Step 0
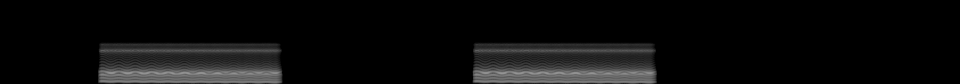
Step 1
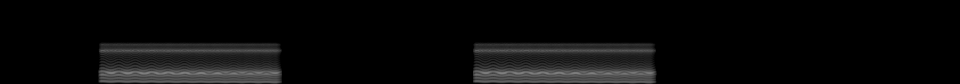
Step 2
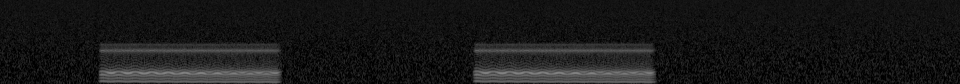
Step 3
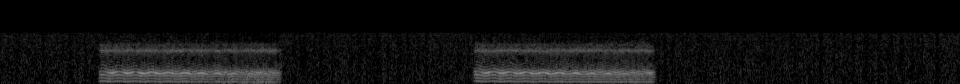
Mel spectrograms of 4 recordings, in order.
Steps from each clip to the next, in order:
tilt shelving filter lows −5.5 dB, about 920 Hz; level −3.5 dB
bit-depth reduction 8 bits, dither triangular; level +1 dB
linear-phase brick-wall low-pass 4,400 Hz; Opus 10 kbit/s 48,000 Hz

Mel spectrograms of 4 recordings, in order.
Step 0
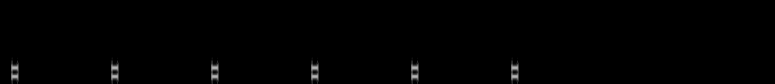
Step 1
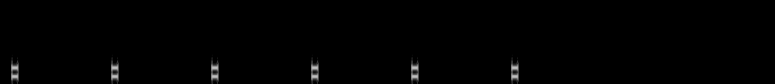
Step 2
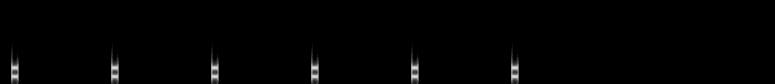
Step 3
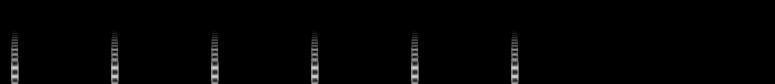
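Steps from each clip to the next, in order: parametric band 80 Hz −5 dB 0.78 octaves; level +3.5 dB
boost into a limiter +17 dB; level −1 dB
soft clipping −7 dBFS, distortion −15 dB

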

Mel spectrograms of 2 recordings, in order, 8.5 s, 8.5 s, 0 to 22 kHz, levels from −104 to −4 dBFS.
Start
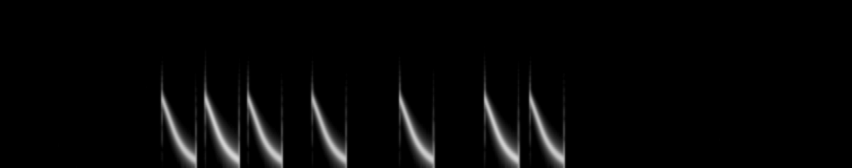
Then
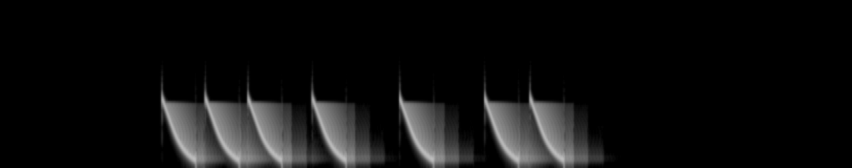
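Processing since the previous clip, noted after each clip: hum removal 70.43 Hz, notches 24
output level in coarse steps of 16 dB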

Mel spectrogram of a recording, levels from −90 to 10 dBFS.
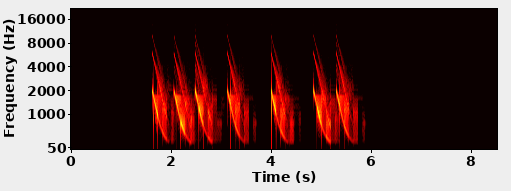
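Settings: leveller curve on the samples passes 1
high-pass on a step sequencer 11 Hz 740–2,200 Hz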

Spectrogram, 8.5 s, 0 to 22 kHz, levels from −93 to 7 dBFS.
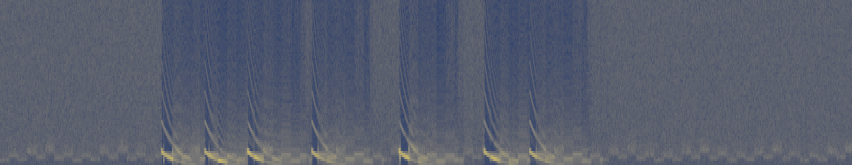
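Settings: converter with a step at zero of −34 dBFS

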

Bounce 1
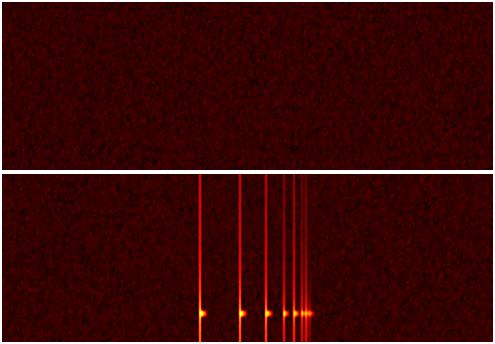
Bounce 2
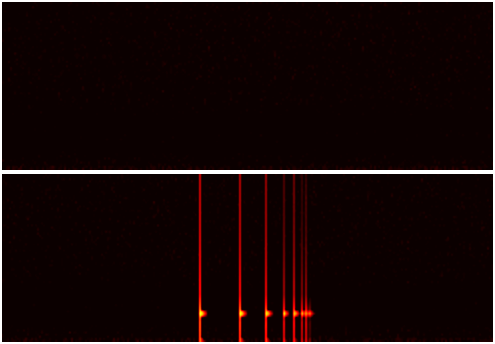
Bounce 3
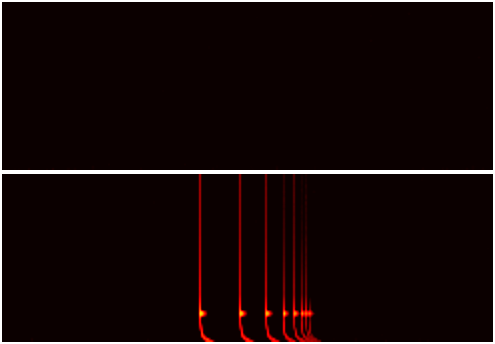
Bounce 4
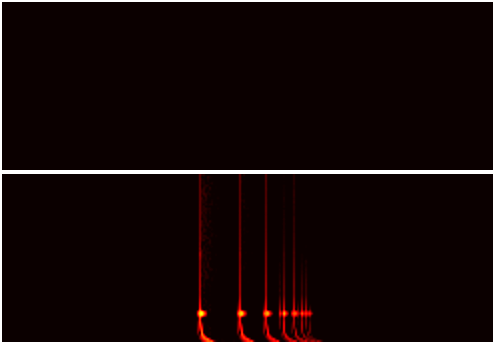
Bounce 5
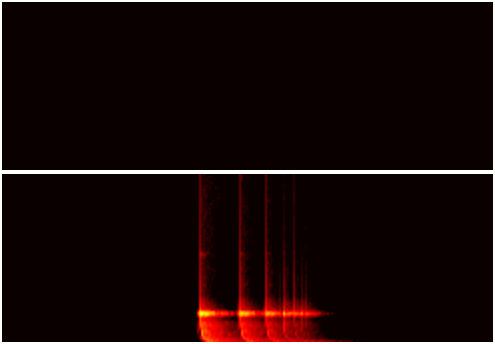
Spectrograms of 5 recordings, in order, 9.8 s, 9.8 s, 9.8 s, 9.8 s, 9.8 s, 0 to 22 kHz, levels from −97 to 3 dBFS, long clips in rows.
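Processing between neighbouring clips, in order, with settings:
thirty-one-band graphic EQ 200 Hz +6 dB, 400 Hz +7 dB, 3,150 Hz −10 dB, 6,300 Hz −5 dB; level −8 dB
all-pass dispersion lows, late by 118 ms, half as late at 480 Hz; level −4 dB
echo ahead of the sound 33 ms −19 dB; multiband upward and downward expander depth 100%
convolution reverb RT60 0.80 s, pre-delay 6 ms, DRR 3 dB

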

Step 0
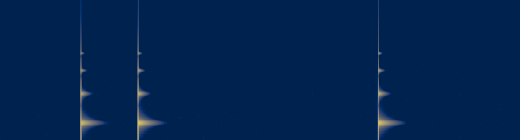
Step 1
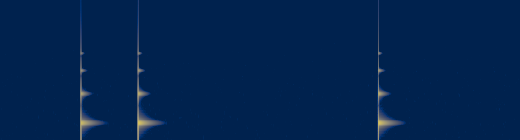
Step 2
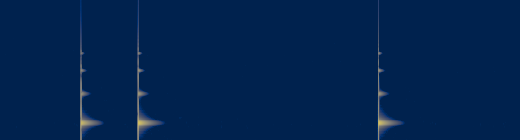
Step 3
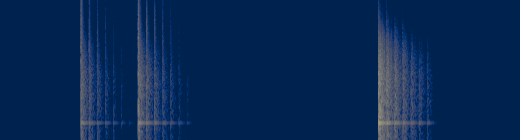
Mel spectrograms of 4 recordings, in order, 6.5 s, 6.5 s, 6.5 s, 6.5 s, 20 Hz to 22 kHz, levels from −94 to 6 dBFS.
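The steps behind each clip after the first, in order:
no processing that can be heard
phaser swept by the level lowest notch 180 Hz, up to 1,800 Hz, full sweep at −25.5 dBFS
band-pass filter sweep 2,300 Hz → 360 Hz, 0:03.14–0:05.92; on a send: repeating echo 101 ms, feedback 53%, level −11.5 dB; on the sum: short delay modulated by noise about 1,600 Hz, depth 0.31 ms; level −5 dB

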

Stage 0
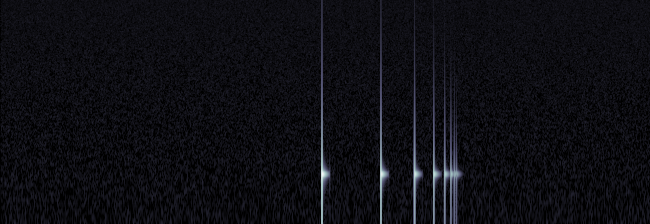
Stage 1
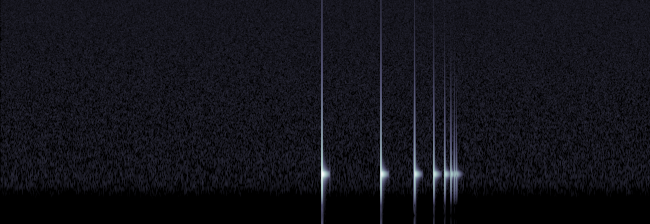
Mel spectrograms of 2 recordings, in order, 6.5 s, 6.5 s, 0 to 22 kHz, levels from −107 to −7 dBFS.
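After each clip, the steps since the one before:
inverse Chebyshev high-pass filter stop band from 270 Hz, stop band 40 dB
level +3.5 dB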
